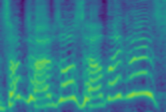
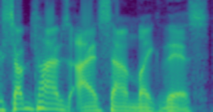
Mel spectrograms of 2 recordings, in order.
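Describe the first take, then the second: First: A high squeaky demo of a voice going up; much higher voice. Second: Said in the usual way. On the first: Shown as a demonstration. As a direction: jump way up in pitch.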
